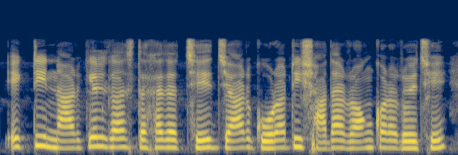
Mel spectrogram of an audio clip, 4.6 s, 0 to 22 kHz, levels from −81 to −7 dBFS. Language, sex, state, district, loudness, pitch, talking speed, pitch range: Bengali, female, West Bengal, Cooch Behar, -13 LUFS, 195 Hz, 145 wpm, 190-210 Hz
